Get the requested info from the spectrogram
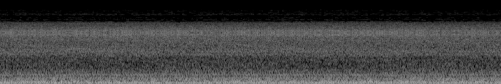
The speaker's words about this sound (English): So that's the drilling operation off the rover.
